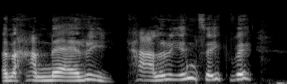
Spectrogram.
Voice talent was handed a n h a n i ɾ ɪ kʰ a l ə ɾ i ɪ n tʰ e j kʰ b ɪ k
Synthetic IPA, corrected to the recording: ə n h a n ɛ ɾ i kʰ a l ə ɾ i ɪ n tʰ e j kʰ v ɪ k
